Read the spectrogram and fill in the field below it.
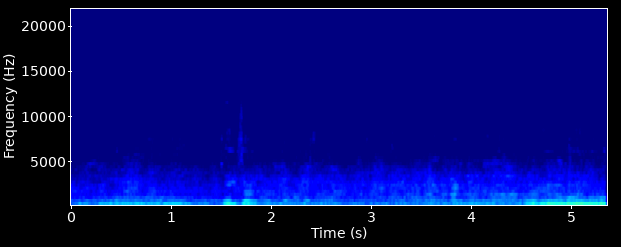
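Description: A young man sings with feeling into a microphone, heard over loudspeakers.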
